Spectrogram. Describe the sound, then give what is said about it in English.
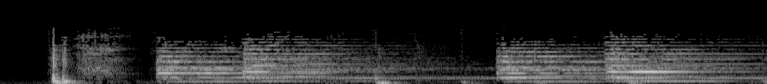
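Church bells named Gorgeous, Surveillance, John, Jericho, Jubilee, Divinity, Batty Thomas and Taylor Paul ring out loud, several overlapping strikes pealing one after another with long, shimmering tones that hum and decay between each new clang. “Look at all the bells.”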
